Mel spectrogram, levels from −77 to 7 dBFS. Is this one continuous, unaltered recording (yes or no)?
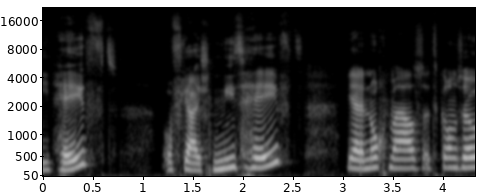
yes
